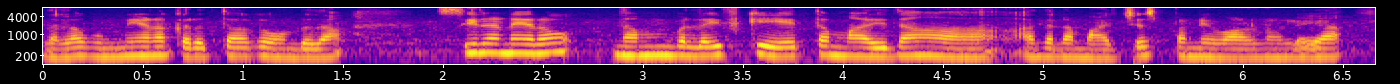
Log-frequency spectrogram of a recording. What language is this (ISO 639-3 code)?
tam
